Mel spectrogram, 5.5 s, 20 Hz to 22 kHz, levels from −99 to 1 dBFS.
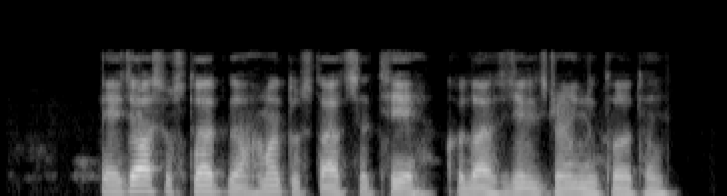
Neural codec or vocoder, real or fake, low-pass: codec, 16 kHz, 2 kbps, FreqCodec, larger model; fake; 7.2 kHz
